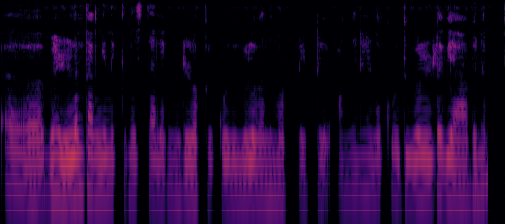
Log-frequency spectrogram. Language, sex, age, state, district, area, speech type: Malayalam, female, 18-30, Kerala, Kozhikode, urban, spontaneous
